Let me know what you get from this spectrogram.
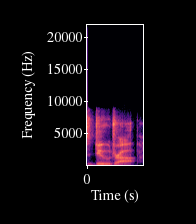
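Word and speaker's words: Doudrop: It's spelled weird, but apparently it's Dewdrop.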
